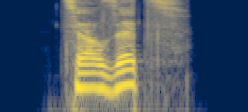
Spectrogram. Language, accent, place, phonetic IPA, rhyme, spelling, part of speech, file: German, Germany, Berlin, [t͡sɛɐ̯ˈzɛt͡s], -ɛt͡s, zersetz, verb, De-zersetz.ogg
- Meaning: 1. singular imperative of zersetzen 2. first-person singular present of zersetzen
